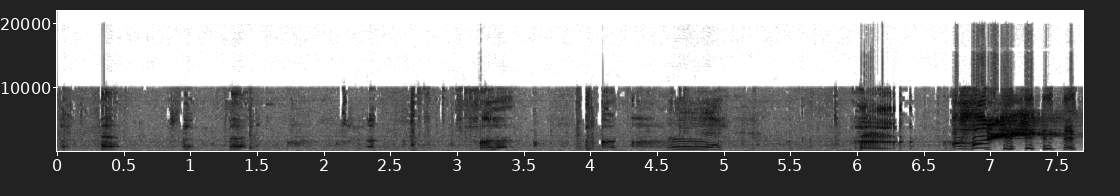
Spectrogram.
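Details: Young boy burping on purpose: several short burps followed by bursts of laughter.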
